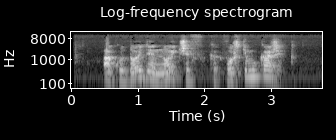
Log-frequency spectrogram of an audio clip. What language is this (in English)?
Bulgarian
